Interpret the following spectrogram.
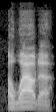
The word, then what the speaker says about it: Awawdeh: How do I pronounce that? I just want to make sure I don't mess it up. Awawdeh. Okay. My apologies. Murad Awawdeh.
